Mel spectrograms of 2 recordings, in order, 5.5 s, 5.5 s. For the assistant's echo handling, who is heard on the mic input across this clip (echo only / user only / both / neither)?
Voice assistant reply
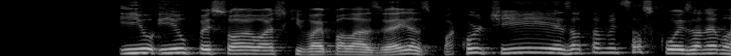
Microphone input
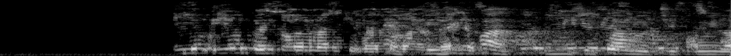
both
